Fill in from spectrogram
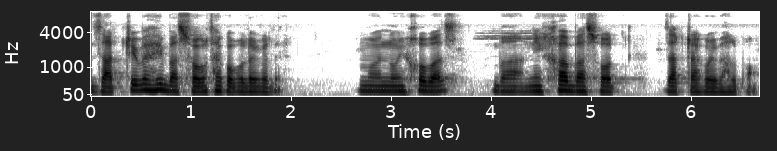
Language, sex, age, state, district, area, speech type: Assamese, male, 18-30, Assam, Sonitpur, rural, spontaneous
